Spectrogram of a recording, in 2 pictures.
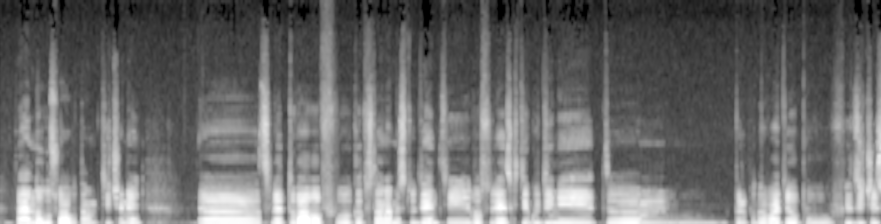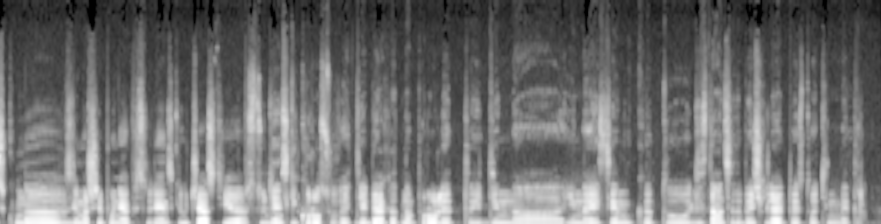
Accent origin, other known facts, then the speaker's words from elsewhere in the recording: Bulgaria; От, от Хармони сме родом, на 34 вече години навършени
